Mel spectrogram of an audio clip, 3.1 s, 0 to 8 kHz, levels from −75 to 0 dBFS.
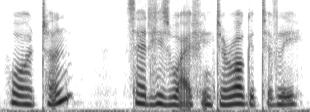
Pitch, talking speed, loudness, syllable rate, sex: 225 Hz, 95 wpm, -18 LUFS, 5.1 syllables/s, female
